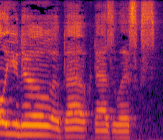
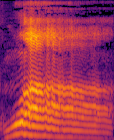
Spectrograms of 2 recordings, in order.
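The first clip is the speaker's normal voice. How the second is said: drawn-out villainous "mwah"; hammed-up villain cackle; evil laugh; 5 dB louder than usual. Villain laughing behind the adventurers, evil laugh. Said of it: "you hear evil laughter".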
